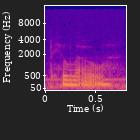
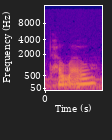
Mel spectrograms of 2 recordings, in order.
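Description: First: The first vowel sounds like the i in bit. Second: The first vowel sounds like the e in bed. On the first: "not pillow" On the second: "I also add an E to ... the word pillow"

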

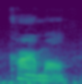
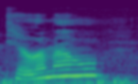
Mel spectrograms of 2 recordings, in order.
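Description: First: The middle vowel is dropped, giving two syllables. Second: The middle vowel is said, giving three syllables. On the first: "I've seen caramel spelled with just the first A, and when it's spelled that way, I call it caramel" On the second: "The reason I say caramel is because there's the second A in this"

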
